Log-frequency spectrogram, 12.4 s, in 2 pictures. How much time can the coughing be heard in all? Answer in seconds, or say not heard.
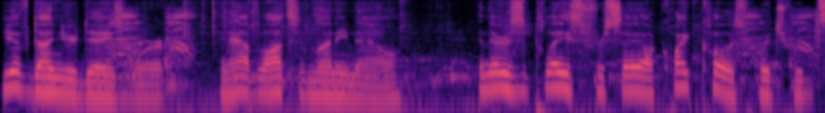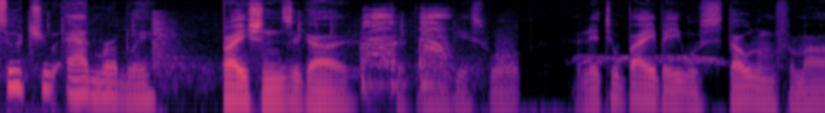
2 s.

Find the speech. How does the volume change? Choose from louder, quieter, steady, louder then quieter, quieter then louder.
quieter.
